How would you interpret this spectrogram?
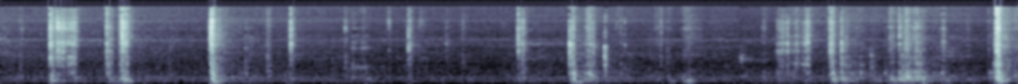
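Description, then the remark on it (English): A headset being plugged in and handled: a scattered series of sharp clicks, taps and small knocks at irregular intervals, with faint rustling between them and no voices. “but I am going to switch to my headset.”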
